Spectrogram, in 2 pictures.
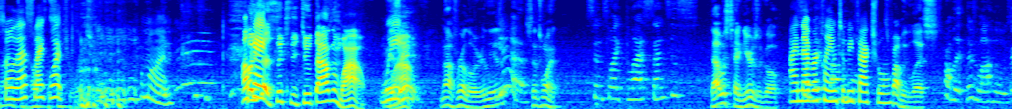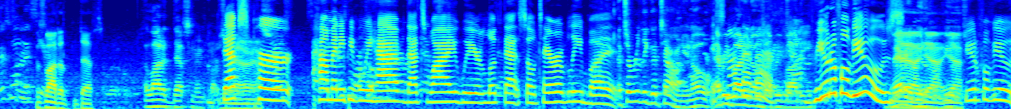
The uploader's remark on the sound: This episode is a complete mess. People turning away from the mic, people jumping in talking, and partying in the background.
